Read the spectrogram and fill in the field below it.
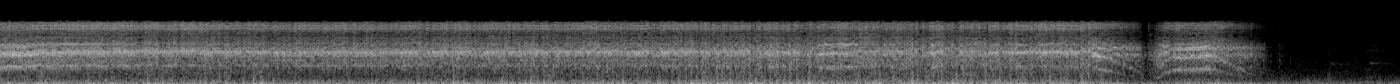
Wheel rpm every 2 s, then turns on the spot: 230, 230, 230, 230, 230, 140, 30.
none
